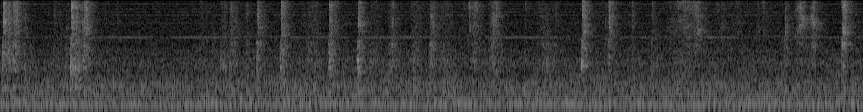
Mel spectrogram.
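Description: Short, irregular scraping strokes of a small hand tool along the plastic edge of a remote control's case, deburring the edge that was chipped when the case was pried open. A low steady hum runs underneath.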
